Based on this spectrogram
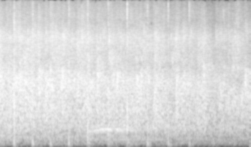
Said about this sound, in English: We know what we have to do. We need claps. Let's clap it up for them one more time. Wow.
